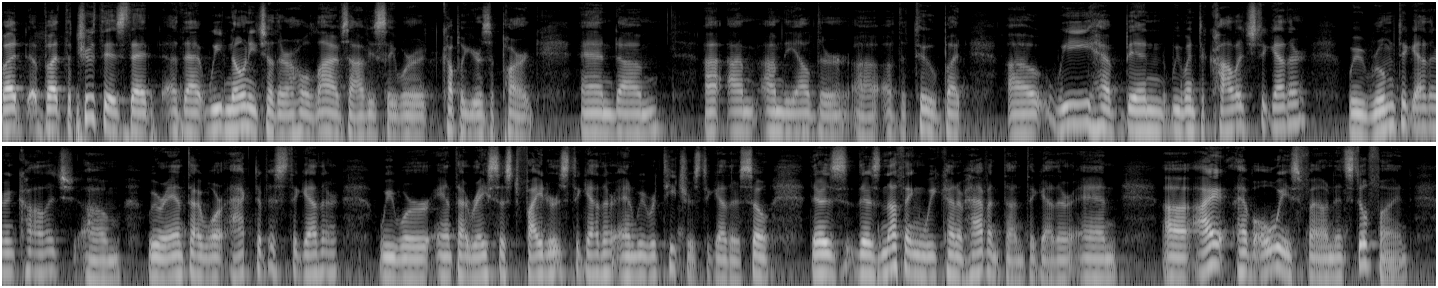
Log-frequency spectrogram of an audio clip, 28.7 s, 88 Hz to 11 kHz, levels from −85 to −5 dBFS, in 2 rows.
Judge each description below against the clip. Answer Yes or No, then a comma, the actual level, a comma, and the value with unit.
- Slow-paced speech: No, average, 175 wpm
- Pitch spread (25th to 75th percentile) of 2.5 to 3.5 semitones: Yes, average, 2.9 semitones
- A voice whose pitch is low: Yes, low, 125 Hz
